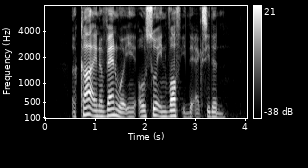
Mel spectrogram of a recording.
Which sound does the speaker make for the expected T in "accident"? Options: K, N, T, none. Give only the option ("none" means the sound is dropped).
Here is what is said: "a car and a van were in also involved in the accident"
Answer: none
